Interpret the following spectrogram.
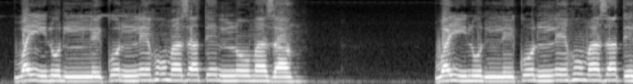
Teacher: وَيْلٌ، یہاں ادغام یرملون کا قاعدہ، لیکن دو پیش تنوین کے بعد لام آیا، لام اور را کی صورت میں بغیر گناہ کے پڑھتے ہیں ادغام یرملون میں۔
